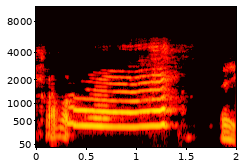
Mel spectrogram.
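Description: A young child's high-pitched, drawn-out vocal note, held for about a second as a silly whine.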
